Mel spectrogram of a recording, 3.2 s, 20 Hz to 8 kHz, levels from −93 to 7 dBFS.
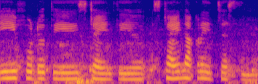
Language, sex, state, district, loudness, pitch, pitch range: Telugu, female, Andhra Pradesh, Visakhapatnam, -17 LUFS, 220 Hz, 205-235 Hz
